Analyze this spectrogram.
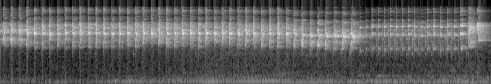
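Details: Lovebird giving a long ngekek trill: a continuous, rapid, high, chattering series of notes pulsing about three times a second for nearly five seconds, dipping briefly, then resuming.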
